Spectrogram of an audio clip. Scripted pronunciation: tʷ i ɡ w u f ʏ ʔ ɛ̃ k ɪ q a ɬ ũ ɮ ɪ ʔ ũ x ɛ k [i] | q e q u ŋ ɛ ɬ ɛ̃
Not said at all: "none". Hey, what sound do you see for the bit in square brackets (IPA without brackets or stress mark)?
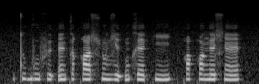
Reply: ĩ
